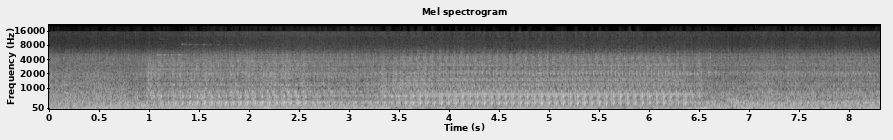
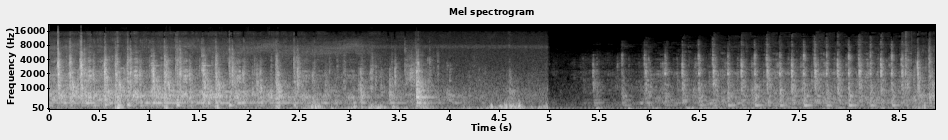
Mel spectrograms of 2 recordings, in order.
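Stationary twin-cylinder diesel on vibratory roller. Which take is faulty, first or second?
second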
